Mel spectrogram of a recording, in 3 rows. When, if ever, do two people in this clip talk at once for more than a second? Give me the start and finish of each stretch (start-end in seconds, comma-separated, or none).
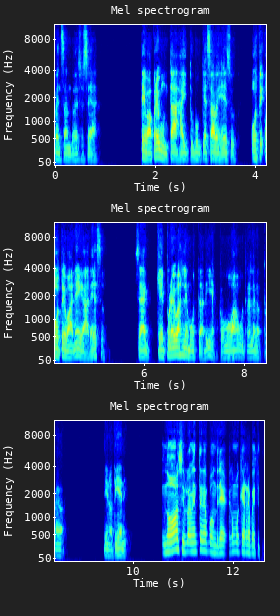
none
